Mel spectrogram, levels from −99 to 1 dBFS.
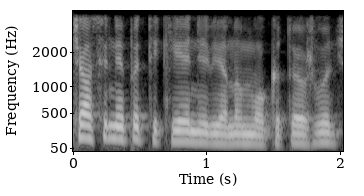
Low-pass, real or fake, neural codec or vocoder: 3.6 kHz; fake; codec, 16 kHz, 2 kbps, FunCodec, trained on LibriTTS, 25 frames a second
